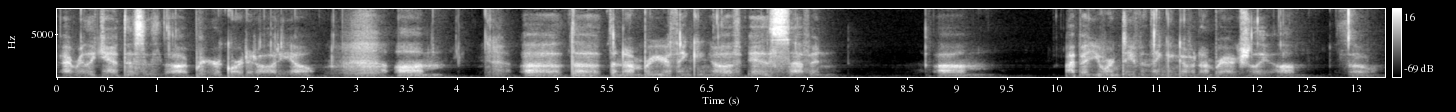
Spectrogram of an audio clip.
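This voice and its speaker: A person rambling in a breathy whisper close to the microphone for ASMR, sounding sleepy and hesitant, with a playful, soothing way of talking. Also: pushed and bright. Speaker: ASMR creator.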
